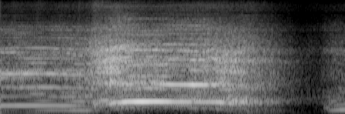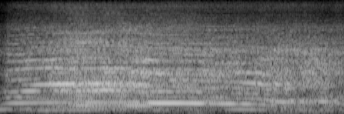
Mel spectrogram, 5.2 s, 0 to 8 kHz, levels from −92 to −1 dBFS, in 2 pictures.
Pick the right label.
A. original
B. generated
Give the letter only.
B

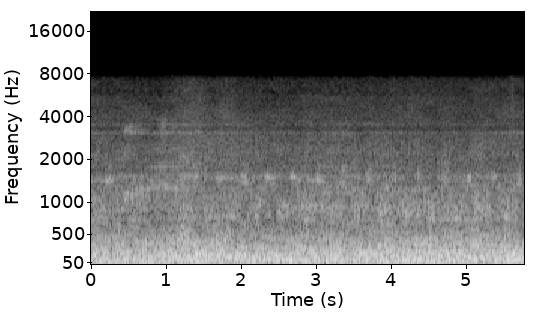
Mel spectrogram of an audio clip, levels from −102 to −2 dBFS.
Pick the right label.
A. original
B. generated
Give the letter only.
B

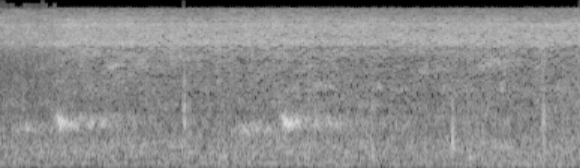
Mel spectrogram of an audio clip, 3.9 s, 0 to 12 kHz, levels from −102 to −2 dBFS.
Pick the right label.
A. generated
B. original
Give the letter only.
A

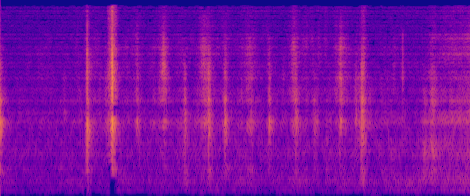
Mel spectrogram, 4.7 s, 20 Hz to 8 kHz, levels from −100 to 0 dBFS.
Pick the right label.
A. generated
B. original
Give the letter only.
A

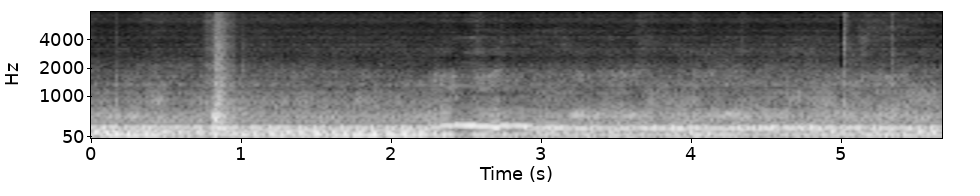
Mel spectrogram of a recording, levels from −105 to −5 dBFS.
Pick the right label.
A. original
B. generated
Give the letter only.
B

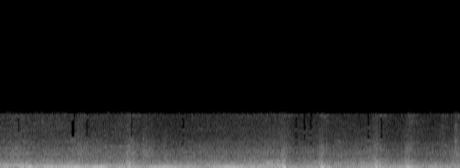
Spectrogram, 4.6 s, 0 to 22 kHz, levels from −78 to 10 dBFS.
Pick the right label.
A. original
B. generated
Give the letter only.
A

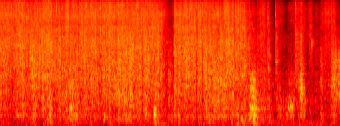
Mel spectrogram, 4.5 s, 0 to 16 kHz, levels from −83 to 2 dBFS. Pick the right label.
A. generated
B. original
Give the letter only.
B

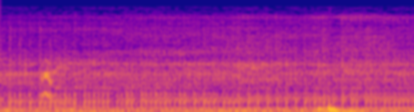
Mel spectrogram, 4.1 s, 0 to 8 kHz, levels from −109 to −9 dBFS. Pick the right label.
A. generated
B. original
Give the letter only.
A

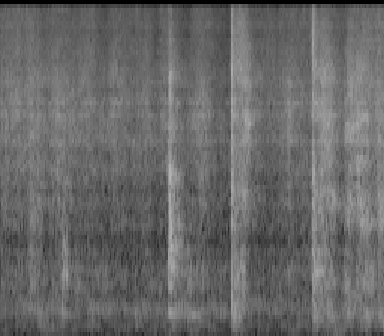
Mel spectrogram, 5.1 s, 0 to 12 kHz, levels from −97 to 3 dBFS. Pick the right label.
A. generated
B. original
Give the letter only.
A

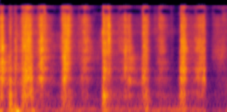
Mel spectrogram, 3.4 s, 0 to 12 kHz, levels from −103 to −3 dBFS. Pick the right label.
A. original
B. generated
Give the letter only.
B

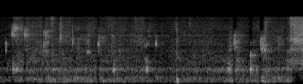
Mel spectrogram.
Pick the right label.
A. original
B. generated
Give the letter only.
B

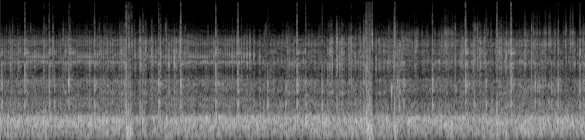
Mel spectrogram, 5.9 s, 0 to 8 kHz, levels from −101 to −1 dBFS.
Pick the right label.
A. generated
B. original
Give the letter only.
B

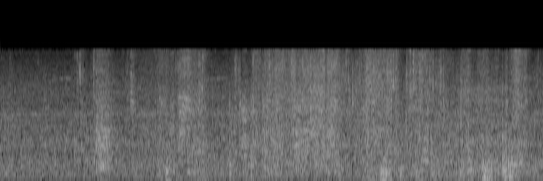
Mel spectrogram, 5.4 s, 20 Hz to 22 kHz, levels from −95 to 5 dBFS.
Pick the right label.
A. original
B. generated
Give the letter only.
B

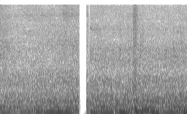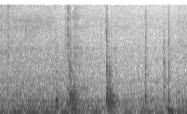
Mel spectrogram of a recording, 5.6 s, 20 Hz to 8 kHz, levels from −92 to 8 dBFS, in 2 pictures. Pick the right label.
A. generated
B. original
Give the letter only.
B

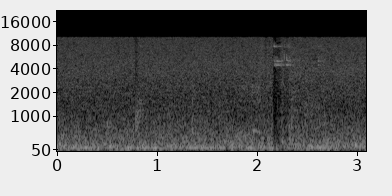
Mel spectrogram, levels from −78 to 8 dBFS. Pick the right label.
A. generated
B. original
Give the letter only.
B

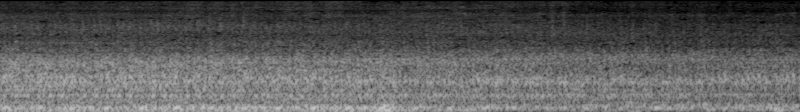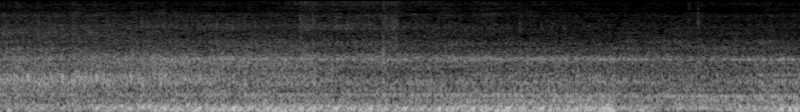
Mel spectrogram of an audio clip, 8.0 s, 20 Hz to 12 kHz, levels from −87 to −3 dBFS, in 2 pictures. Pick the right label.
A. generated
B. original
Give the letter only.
B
